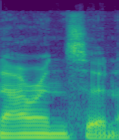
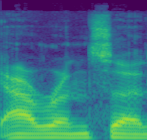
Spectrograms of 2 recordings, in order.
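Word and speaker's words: Aaronson: insist on calling him Brendan arenson as in like instead of it's already Aronson it's already three syllables his name and I'm adding two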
